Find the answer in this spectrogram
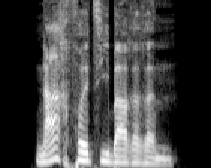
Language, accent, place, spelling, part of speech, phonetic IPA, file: German, Germany, Berlin, nachvollziehbarerem, adjective, [ˈnaːxfɔlt͡siːbaːʁəʁəm], De-nachvollziehbarerem.ogg
- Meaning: strong dative masculine/neuter singular comparative degree of nachvollziehbar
